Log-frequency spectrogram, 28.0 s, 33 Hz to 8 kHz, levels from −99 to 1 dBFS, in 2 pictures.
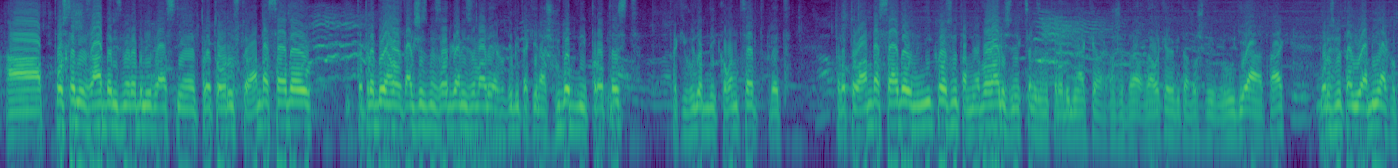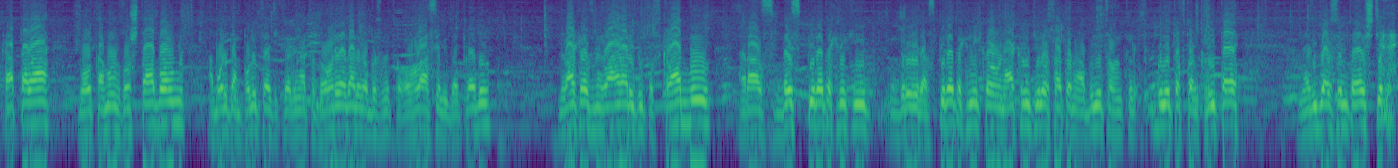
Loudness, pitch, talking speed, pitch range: -31 LUFS, 125 Hz, 215 wpm, 110-140 Hz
